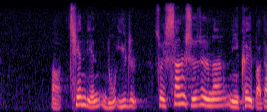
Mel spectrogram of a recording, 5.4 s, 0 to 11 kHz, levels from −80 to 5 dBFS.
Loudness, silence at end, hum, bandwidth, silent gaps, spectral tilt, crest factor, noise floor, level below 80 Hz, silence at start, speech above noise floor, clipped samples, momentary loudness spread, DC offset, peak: -19 LUFS; 0 s; none; 10 kHz; none; -4.5 dB/octave; 16 dB; -56 dBFS; -68 dBFS; 1 s; 38 dB; under 0.1%; 13 LU; under 0.1%; -4 dBFS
